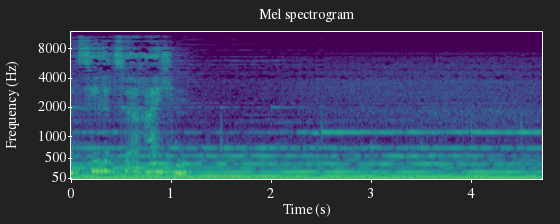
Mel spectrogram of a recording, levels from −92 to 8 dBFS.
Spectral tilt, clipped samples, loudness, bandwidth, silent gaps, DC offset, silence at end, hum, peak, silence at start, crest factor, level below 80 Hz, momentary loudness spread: -6 dB/octave; under 0.1%; -24 LUFS; 11 kHz; none; under 0.1%; 0 s; none; -8 dBFS; 0 s; 14 dB; -24 dBFS; 6 LU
